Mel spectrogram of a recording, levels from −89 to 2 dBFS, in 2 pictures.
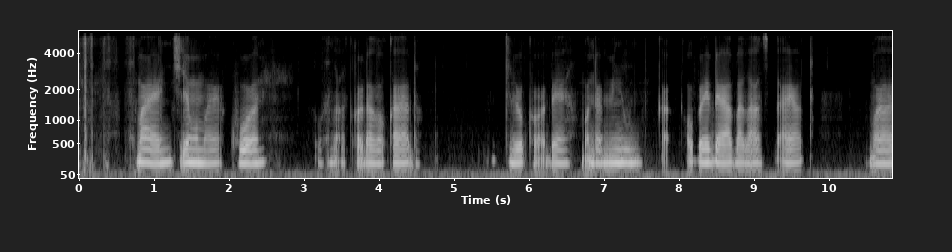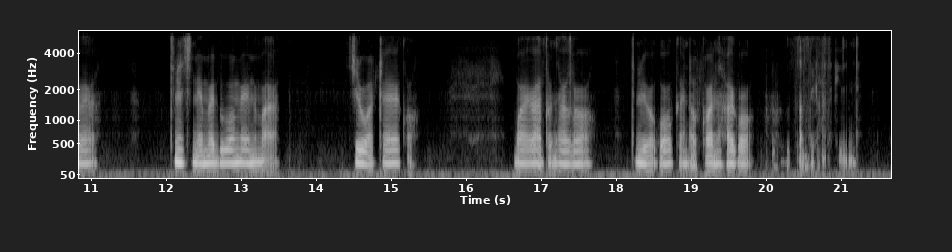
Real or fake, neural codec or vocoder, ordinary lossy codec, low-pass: fake; autoencoder, 22.05 kHz, a latent of 192 numbers a frame, VITS, trained on many speakers; none; 5.4 kHz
